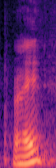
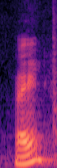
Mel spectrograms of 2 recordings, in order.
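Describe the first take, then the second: No difference in how they are said.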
